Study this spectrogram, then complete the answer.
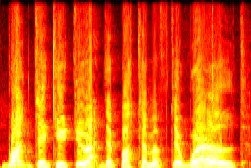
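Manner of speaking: put-on curious little girl asking; Peppa asks. A narrator's reading. Peppa asking Captain Dog about his trip, high curious voice. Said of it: "asks Peppa".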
